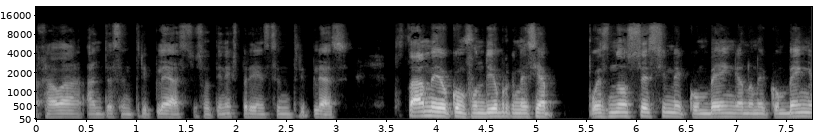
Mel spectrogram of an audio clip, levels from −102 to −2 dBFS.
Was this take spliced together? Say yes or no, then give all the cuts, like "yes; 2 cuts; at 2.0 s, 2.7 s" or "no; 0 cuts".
no; 0 cuts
